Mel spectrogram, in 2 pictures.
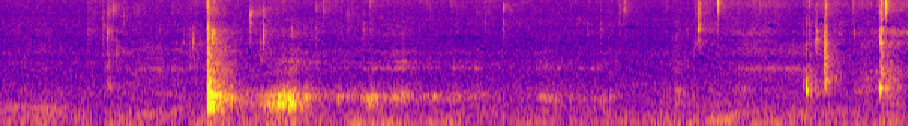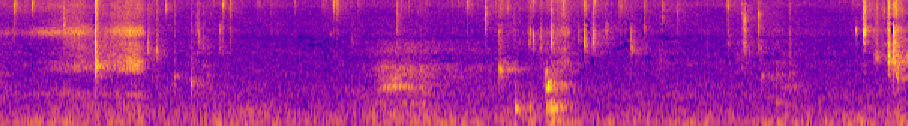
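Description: A spoon scrapes and clinks against a pot while stirring.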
